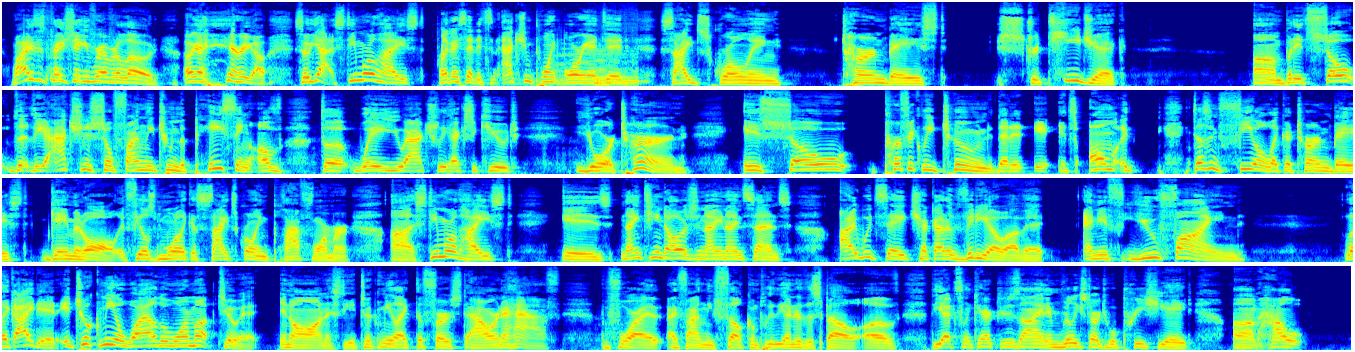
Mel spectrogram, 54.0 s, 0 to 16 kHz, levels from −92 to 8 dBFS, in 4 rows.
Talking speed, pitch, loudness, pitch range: 155 wpm, 155 Hz, -21 LUFS, 135-190 Hz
